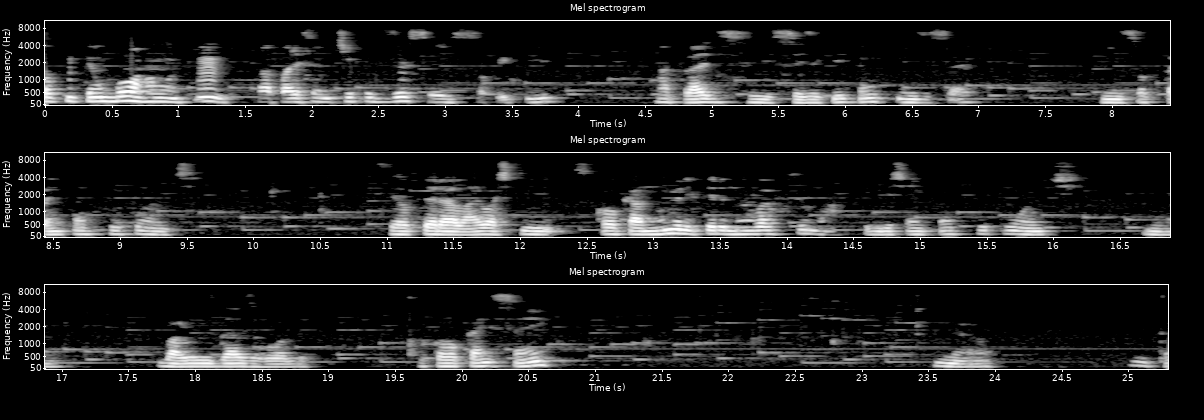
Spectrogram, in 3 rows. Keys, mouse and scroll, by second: 2.5 a, 9.7 d, 10.5 a, 11.2 d, 12.2 d, 15.0 click, 19.8-23.2 typing.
